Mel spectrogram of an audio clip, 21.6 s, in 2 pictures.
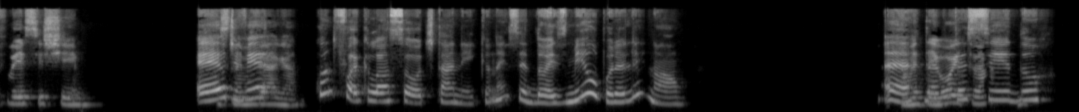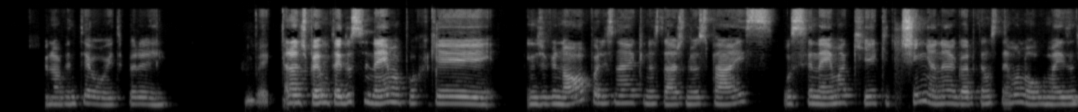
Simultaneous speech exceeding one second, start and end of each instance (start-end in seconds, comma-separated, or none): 9.0-10.2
